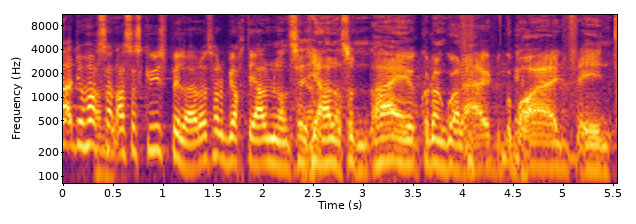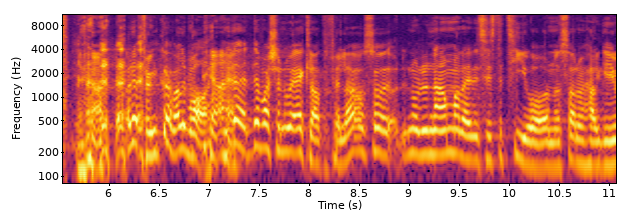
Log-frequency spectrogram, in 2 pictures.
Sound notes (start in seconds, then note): 4.9 in a deep voice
